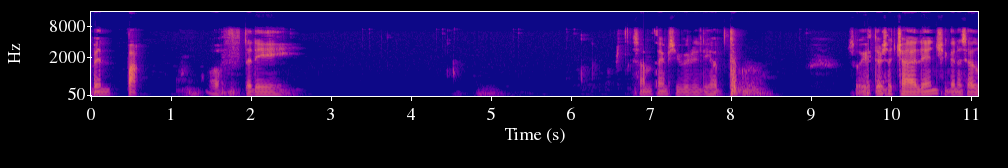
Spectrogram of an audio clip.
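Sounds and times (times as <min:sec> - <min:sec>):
computer mouse clicks: 0:03.4 - 0:06.8.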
